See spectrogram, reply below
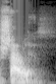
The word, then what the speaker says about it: шавля: А, ну, правильно скажет только носитель. Я считаю, что правильно шавля.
